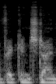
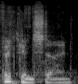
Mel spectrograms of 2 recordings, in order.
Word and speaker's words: Wittgenstein: those trickeries of the German language where the W actually sounds like a V so yeah a lot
